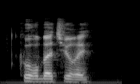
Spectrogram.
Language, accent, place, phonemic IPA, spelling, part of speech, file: French, France, Lyon, /kuʁ.ba.ty.ʁe/, courbaturer, verb, LL-Q150 (fra)-courbaturer.wav
- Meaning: to cause to ache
